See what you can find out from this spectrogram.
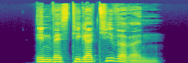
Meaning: inflection of investigativ: 1. strong genitive masculine/neuter singular comparative degree 2. weak/mixed genitive/dative all-gender singular comparative degree
- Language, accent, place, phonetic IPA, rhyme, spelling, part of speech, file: German, Germany, Berlin, [ɪnvɛstiɡaˈtiːvəʁən], -iːvəʁən, investigativeren, adjective, De-investigativeren.ogg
